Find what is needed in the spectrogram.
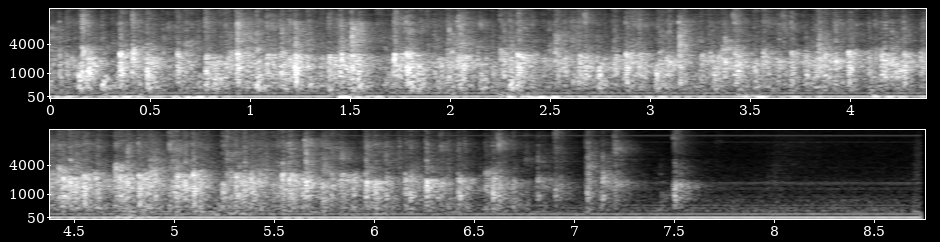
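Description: Audience applauding: dense clapping that thins out and dies away near the end.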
